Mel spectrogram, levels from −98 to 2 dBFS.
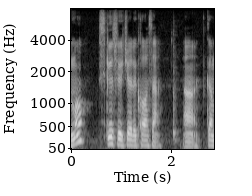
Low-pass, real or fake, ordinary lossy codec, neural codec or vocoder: none; real; none; none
